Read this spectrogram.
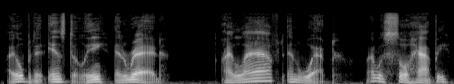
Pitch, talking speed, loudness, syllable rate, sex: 105 Hz, 185 wpm, -21 LUFS, 5.8 syllables/s, male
